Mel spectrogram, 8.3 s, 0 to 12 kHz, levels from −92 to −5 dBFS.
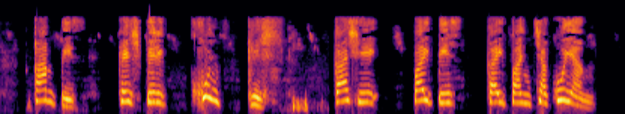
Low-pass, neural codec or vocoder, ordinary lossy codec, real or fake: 7.2 kHz; none; AAC, 32 kbps; real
